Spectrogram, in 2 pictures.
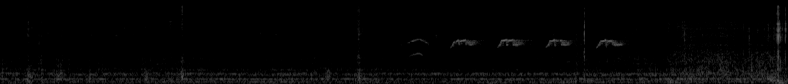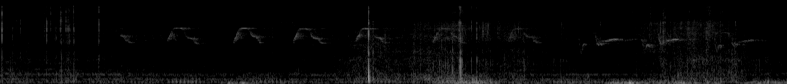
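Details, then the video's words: Steady low bee hum fills an orchard in New Zealand where Reg the cat sits among the bees, with bursts of short repeated bird chirps overhead and scattered rustling clicks. "Reg hanging out with bees"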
